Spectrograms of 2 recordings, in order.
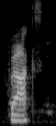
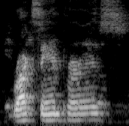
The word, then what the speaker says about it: Roxanne Perez: on core j and rocks how do you say her name roxy perez roxanne perez roxanne perez i always say rocks i don't know why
